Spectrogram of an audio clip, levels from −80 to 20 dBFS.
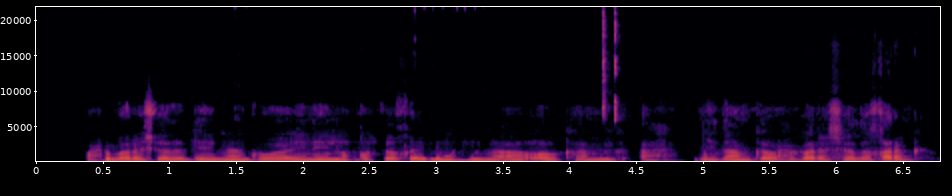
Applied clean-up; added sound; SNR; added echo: neural mask model Resemble Enhance denoiser.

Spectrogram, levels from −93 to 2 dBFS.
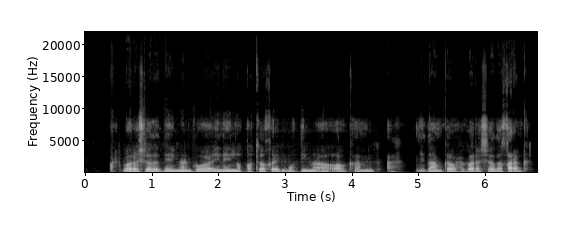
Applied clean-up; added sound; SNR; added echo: neural mask model DeepFilterNet 3.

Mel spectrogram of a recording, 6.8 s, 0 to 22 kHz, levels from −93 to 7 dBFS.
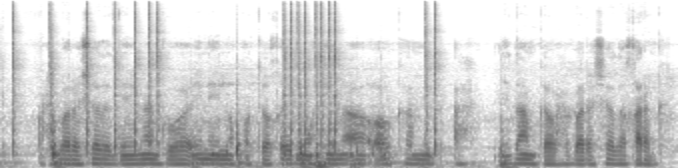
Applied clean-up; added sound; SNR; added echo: none; Clock; 1 dB; none.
